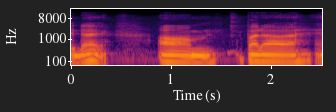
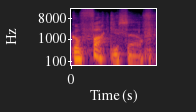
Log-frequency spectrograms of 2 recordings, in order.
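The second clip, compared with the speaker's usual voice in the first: hushed, breathy, dismissive under-the-breath delivery; 4 semitones higher, 4 dB quieter than usual. Joking with listeners at the end of a podcast, show how to say it like Bill Burr. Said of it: "You got to say it like Bill Burr".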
